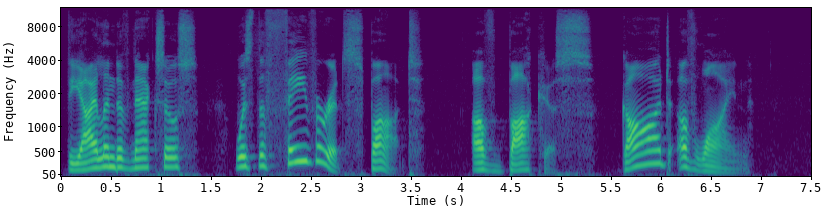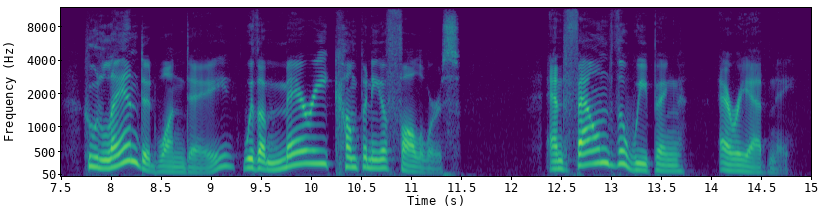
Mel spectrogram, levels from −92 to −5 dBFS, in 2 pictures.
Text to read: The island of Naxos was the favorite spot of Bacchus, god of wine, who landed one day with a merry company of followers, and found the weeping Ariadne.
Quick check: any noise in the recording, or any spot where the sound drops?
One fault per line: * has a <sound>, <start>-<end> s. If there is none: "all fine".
all fine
